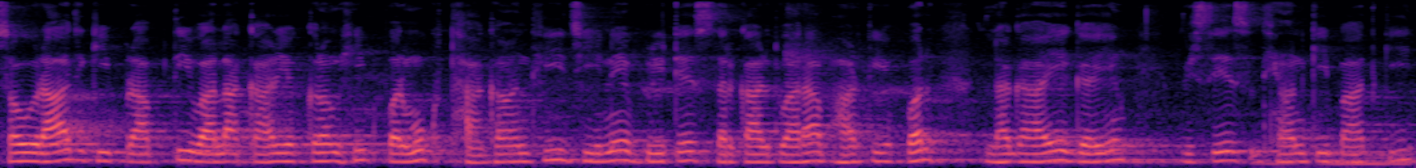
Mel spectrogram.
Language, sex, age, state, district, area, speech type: Hindi, male, 18-30, Bihar, Darbhanga, rural, spontaneous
